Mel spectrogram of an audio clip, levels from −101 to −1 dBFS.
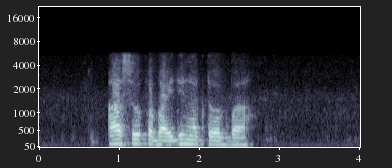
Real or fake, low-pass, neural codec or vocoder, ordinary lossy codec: real; 5.4 kHz; none; Opus, 16 kbps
